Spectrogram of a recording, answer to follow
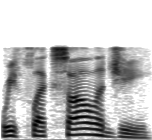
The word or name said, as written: reflexology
